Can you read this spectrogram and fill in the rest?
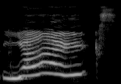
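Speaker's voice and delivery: high, startled yikes; mock alarm at the picture. Real, not acted. Reader reacts to the picture of the pliers.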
